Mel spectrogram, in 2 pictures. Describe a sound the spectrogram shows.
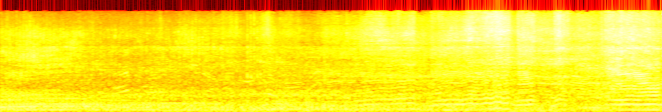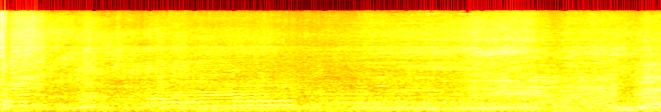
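Off-road buggy and quad engines rev and roar nearby, outdoors.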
